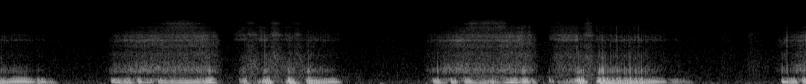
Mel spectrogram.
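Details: A sleeping English bulldog snores deeply, with low rumbling breaths repeating about every three seconds.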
